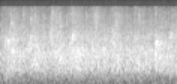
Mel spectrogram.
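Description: An audience at a business summit in India applauds in a soft, even patter of many hands that holds steady throughout, heard from some distance.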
